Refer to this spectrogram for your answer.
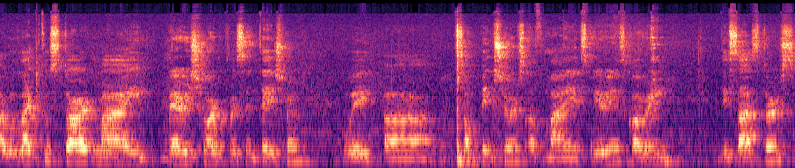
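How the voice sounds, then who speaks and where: A man's medium-pitched voice in a Spanish accent with ordinary pitch variation and a moderate pace, along with audible room echo and noticeable background noise. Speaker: journalist. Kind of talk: conference panel presentation. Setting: conference panel with audience.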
